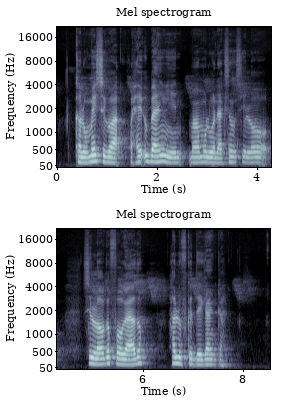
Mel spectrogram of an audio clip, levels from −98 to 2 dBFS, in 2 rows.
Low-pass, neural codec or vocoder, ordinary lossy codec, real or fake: none; none; none; real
